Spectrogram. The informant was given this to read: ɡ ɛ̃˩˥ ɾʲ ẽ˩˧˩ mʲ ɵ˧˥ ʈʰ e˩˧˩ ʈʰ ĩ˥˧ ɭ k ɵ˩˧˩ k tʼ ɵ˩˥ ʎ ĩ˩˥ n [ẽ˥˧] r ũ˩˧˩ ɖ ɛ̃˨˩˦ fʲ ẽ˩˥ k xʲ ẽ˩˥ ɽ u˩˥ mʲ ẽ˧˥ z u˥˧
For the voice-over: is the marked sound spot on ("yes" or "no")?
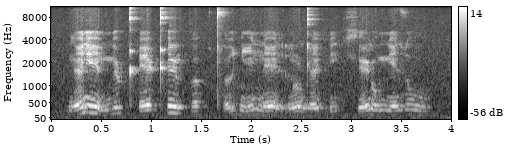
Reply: no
